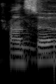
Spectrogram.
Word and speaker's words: Transeau: And is I think the way you pronounce his last name is Tronsu, Transeau, mm-hmm. Brian Transeau the guy's amazing.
